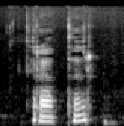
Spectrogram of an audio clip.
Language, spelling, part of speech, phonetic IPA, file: Polish, krater, noun, [ˈkratɛr], LL-Q809 (pol)-krater.wav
